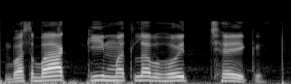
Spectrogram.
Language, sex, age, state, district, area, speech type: Maithili, male, 18-30, Bihar, Darbhanga, rural, read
